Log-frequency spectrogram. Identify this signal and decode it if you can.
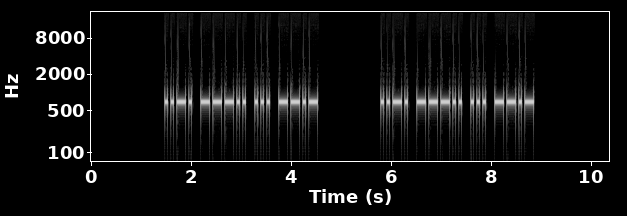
Morse code, heard as a keyed tone, about 20 wpm, 700 Hz. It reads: F8SQ F8SQ
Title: DXCC-100 Call Signs - 4 Characters - Repeated 2x - 20wpm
